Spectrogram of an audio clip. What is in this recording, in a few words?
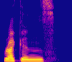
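"reckons", US English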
